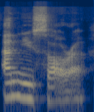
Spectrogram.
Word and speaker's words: Anusara: style of yoga is how do you pronounce it so there you go it's anusara um depending on your accents and things it might get pronounced a little bit differently but anusara means to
